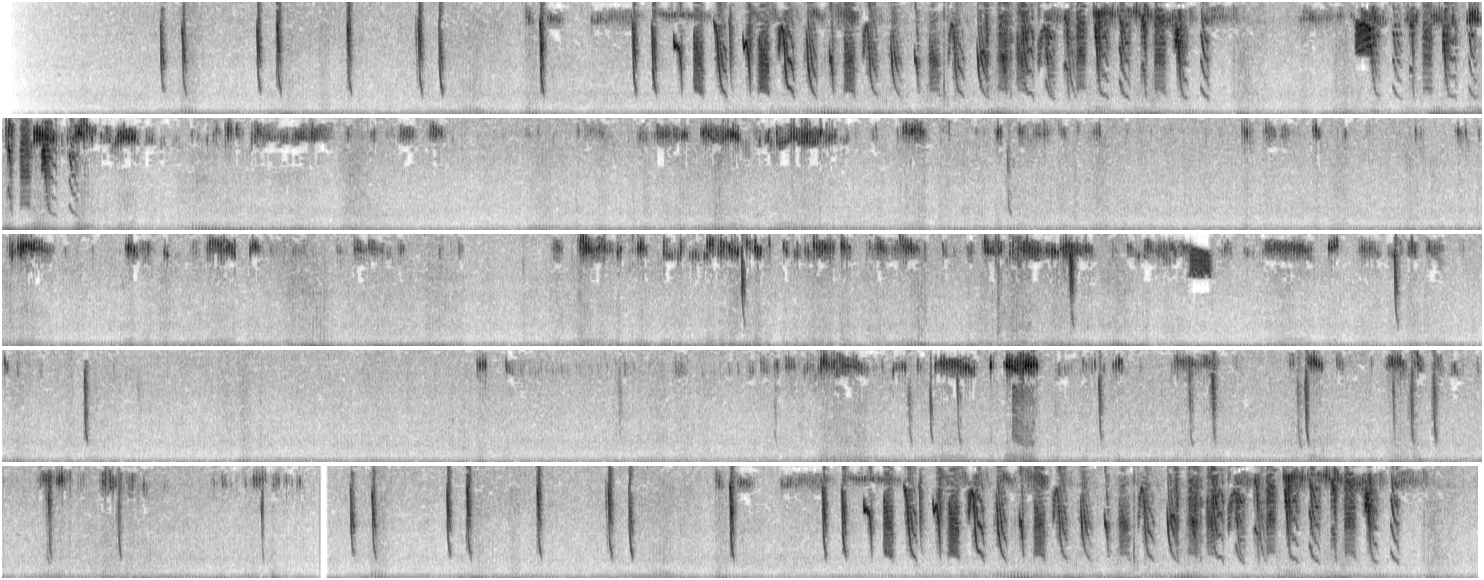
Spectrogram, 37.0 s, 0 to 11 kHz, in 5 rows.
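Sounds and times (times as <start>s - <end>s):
hummingbird wings humming: 0.1s - 36.9s
high chip calls: 0.8s - 6.1s, 6.7s - 8.0s, 20.0s - 20.9s, 26.7s - 30.3s, 30.9s - 36.7s
high-pitched bird chirps: 0.8s - 6.1s, 6.8s - 8.0s, 20.0s - 20.9s, 26.7s - 29.4s, 30.9s - 32.0s, 32.6s - 36.7s
thin high squeaks: 0.8s - 9.7s, 17.6s - 23.0s, 24.5s - 36.8s.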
